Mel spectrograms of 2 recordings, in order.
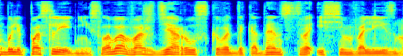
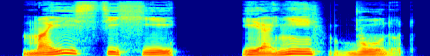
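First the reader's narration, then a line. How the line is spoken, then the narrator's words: Slow, after long pause. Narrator (Russian): после продолжительного молчания медленно произнес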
